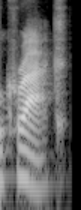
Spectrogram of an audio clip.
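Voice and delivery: ordinary delivery, nothing marked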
